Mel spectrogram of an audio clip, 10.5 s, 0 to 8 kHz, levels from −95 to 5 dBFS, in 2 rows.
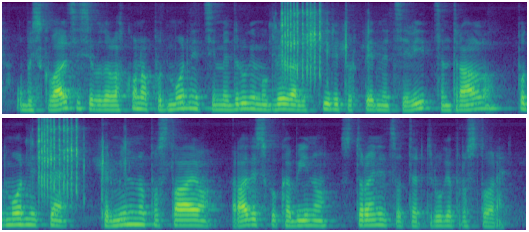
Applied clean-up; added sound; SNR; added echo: none; Ratchet, pawl / Tools; 8 dB; none.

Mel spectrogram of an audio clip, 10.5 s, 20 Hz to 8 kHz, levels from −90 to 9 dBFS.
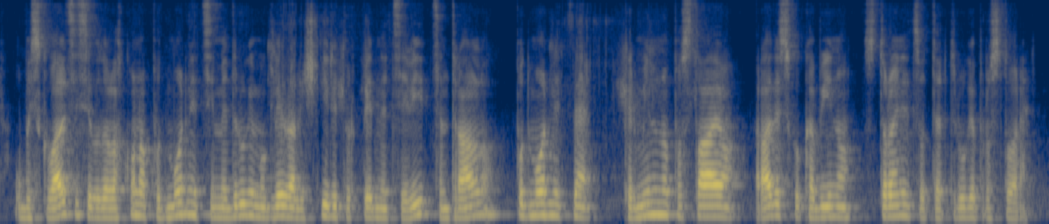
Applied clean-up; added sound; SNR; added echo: neural separator model SepFormer DNS4.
